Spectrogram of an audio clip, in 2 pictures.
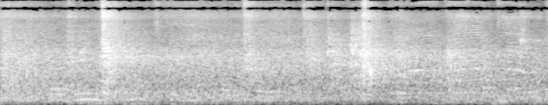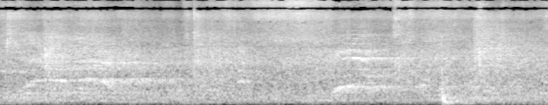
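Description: Hockey sticks clack sharply against a puck.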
